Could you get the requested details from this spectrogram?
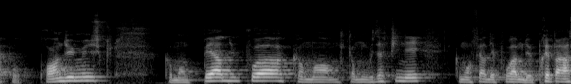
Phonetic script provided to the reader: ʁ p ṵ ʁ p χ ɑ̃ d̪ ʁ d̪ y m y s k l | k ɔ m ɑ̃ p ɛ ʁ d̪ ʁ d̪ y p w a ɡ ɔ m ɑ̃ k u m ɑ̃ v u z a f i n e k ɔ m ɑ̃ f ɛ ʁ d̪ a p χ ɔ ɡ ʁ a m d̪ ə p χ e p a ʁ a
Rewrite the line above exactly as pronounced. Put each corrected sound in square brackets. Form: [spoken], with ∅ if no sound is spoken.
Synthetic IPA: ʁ p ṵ ʁ p χ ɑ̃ d̪ ʁ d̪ y m y s k l | k ɔ m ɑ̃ p ɛ ʁ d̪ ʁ d̪ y p w a [k] ɔ m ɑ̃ k [ɔ] m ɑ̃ v u z a f i n e k ɔ m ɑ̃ f ɛ ʁ d̪ [e] p χ ɔ ɡ ʁ a m d̪ ə p χ e p a ʁ a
